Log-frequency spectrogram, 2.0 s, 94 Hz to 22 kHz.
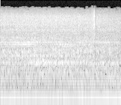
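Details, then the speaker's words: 1997 Ford Escort 2.0 SOHC four-cylinder idling after a timing belt replacement: steady, even low hum with no knocks, misses or ticks throughout, "hitting right on"; normal idle. A check engine light is still on, not yet checked. "Sounds like it's hitting right on. Turn like a kitten."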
